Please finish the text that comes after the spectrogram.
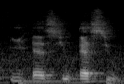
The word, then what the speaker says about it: Esusu: Now the word susu derived its name from the West African language of the Yoruba, which is spelled E-S-U, E-S-U-S-U, and is pronounced Esusu.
